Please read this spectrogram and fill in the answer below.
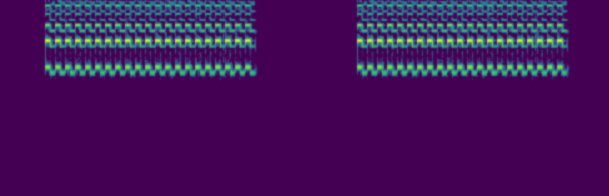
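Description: Nokia mobile phone ringing with an incoming call, a classic trilling telephone ring: two rings of about two seconds each, a second apart, each a fast warble of about ten pulses a second.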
